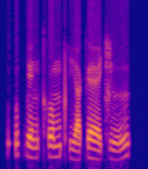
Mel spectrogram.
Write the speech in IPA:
ʔ u˥˩ k̚ l e˧ n kʰ o˦˥ m pʰ i˩˦ a̯ k ɛː˨˩ t͡ɕ ɯː˩˦

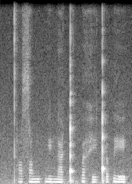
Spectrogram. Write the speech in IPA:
t̪ʰ ɐ sˤ ə n̪ ʏ p lʲ ə n a ɡ͡ǃ ʏ ɡ p ɐ h e ǃʼ ɐ p e

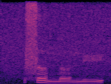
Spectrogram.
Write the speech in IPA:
s ɤ˥˩ n̪ ɤ˨˩ n̪ y˧˥

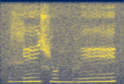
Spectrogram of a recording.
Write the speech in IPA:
ɮ e ɕ o ɲ v e

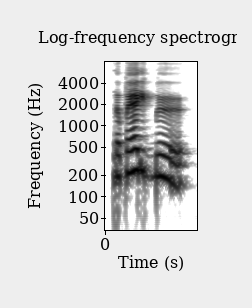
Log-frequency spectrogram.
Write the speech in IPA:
ɾ ə p ɛ ɾʲ ø ɡ͡b ø

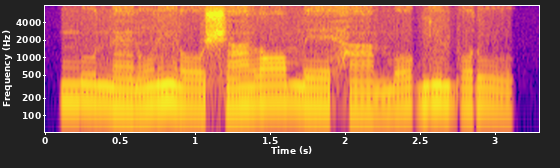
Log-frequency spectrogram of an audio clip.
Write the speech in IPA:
m u˧ n ɛ̃˨ ɾ ũ˨˦ ɾ ĩ˦˨ ɾ o˨ ʃ ã˨˦ l ɔ˦ m e˧ h ã˨ m o˨˦ ɡ ĩ˦ b o˦ ɾ u˦˨

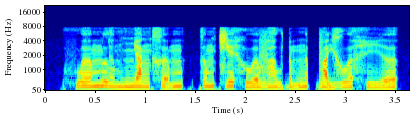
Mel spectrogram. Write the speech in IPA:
h w əː˨˦ m l ə̤˨˩ m ɲ a˧ ŋ x ə̰˧˥ m | k ə˨˦ m t͡ɕ e˧ h u˧˩ ə̯ v a̤˨˩ w ɗ ə̰˧˨ m n ə˦˥ p̚ v a̰˧˨ j ɣ u˧ ə̯ h i˧˩˨ ə̯

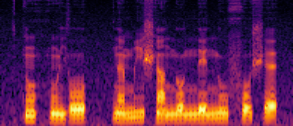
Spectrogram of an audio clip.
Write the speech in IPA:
t ũ˧ h ũ˨ j o˧ | ɾ ɛ̃˨ m i˧ ʃ ã˨ n o˨ n e˧ n u˧ f o˨ ʃ ɛ˨

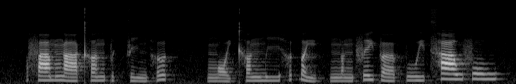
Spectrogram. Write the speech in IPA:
f aː˧ m ŋ aː˨ kʰ ɐ˧ n p ɪ˨ k̚ s iː˨˩ ŋ h ɵ˥ t̚ | ŋ ɔː˨˩ j kʰ ɐ˧ ŋ m iː˨˧ h ɵ˥ t̚ ɐ˨˩ j | ŋ ɐ˨˧ ŋ f e˥ j p œː˨ p uː˨ j t͡sʰ aː˥ w f o˥ w

